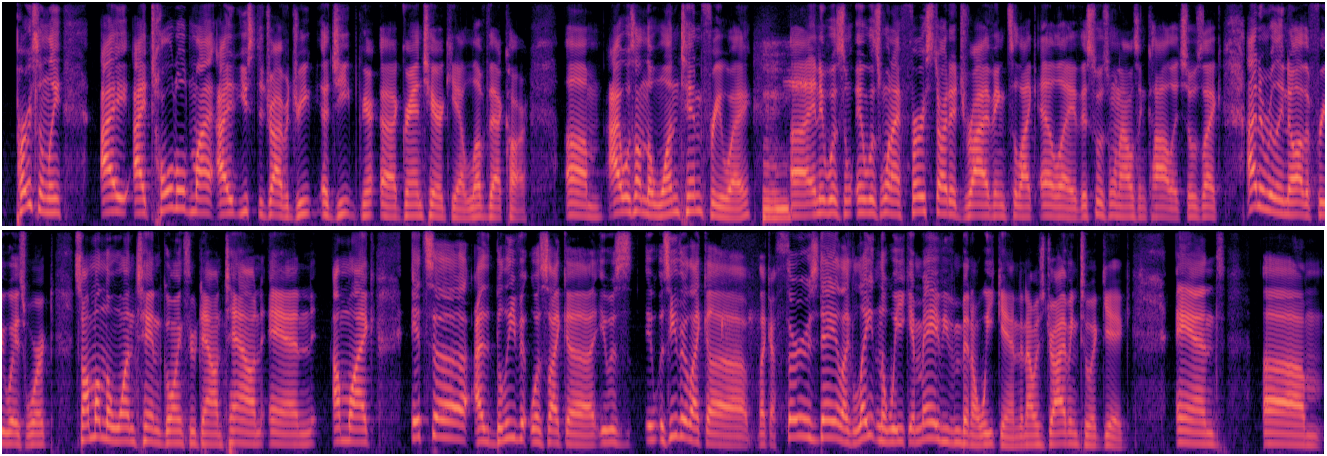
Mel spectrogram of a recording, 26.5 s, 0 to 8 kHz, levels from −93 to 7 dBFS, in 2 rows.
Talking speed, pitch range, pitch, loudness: 250 wpm, 140-180 Hz, 155 Hz, -21 LUFS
